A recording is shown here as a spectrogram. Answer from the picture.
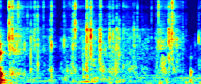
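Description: Foil booster-pack wrapper crinkling as it is handled, a scatter of soft, irregular crackles.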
